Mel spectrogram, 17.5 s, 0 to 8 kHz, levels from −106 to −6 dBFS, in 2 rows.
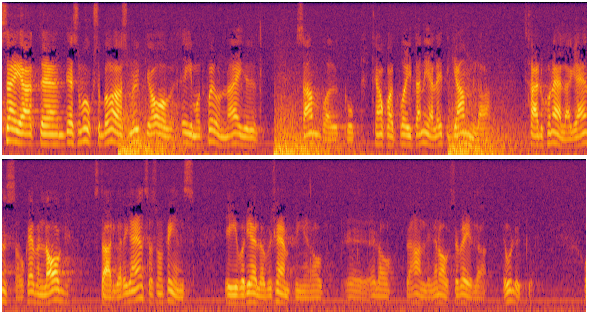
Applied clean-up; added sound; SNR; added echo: none; Boom; 7 dB; none.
